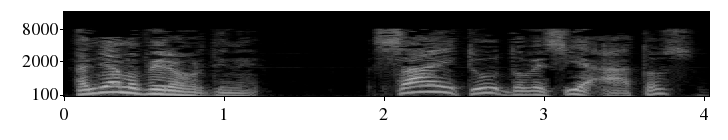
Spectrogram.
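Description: Man voicing a commanding young musketeer, lively swooping delivery, husky dry storybook read. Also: mid-range voice, takes it slowly, no room sound, full character voice. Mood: impatient. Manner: energetic, emphatic exclamations. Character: bold young male musketeer, impatient and commanding.

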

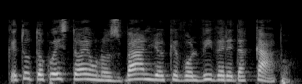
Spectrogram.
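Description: A woman's voice: medium pitch, expressive, moderate pace, a little mellow, voice pushed up, close to an everyday voice. Woman reading a stiff cold husband, formal and restrained, audiobook. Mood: bitter.

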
